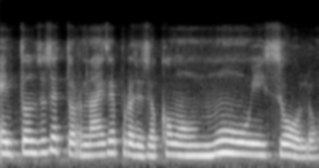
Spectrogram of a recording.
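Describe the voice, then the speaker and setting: A woman speaks with an Antioquian accent. Her tone is dark and mellow. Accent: Colombian paisa Spanish. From Colombia, Medellín. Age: 20s. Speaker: physiotherapist and new mother. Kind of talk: interview testimony.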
